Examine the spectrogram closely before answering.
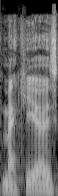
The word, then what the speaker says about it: Macchio: Two C's together in the Italian pronunciation is like a K.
